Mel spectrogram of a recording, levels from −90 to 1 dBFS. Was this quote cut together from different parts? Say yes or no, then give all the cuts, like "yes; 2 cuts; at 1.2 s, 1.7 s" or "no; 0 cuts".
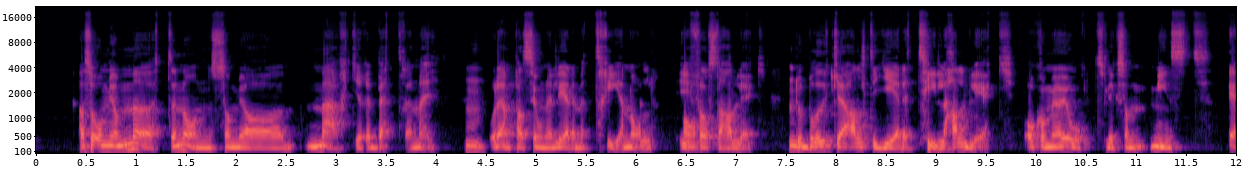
no; 0 cuts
